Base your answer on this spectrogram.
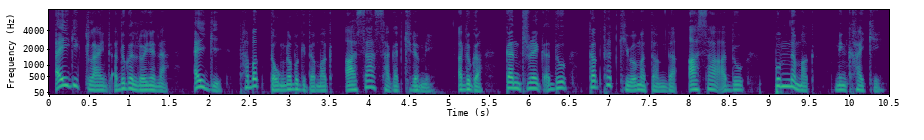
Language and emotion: Manipuri, surprised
